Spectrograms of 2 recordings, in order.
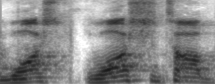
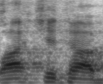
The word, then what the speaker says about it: Ouachita: So how do you pronounce the school again? I tried several times. Yeah. Ouachita Baptist. Ouachita Baptist.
